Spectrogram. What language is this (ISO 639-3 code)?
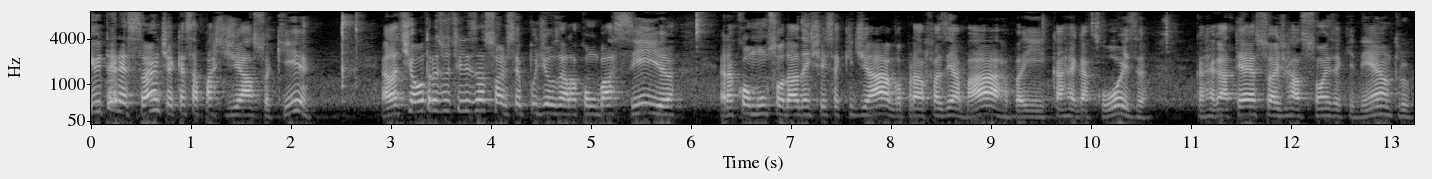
por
